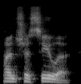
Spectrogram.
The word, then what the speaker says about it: Pancasila: I believe the C is pronounced as a CH, Pancasila.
